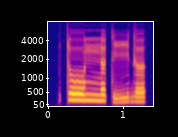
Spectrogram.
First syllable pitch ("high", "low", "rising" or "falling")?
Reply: high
